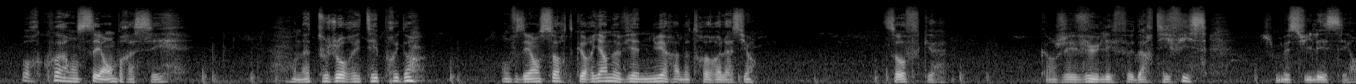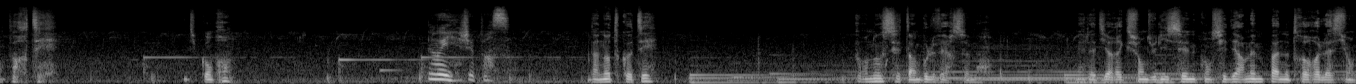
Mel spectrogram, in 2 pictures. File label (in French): Doublage ado éconduit; Chastity High; Netflix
